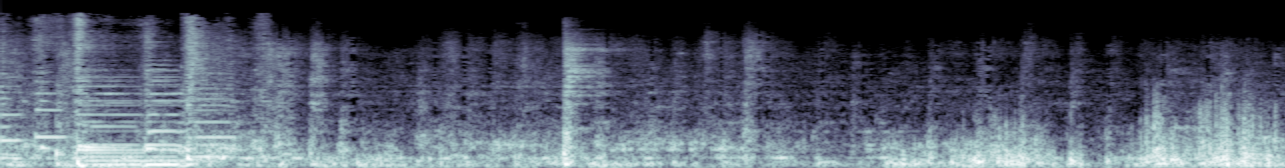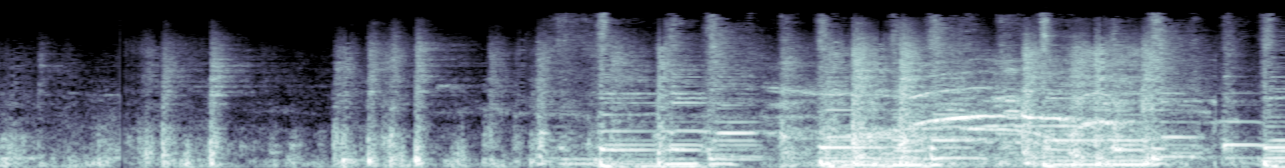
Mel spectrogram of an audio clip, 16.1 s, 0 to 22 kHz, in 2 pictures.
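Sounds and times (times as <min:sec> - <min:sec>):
train rumbling on track: 0:00.0 - 0:16.0
wheel clacks over rail joints: 0:00.0 - 0:16.0.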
